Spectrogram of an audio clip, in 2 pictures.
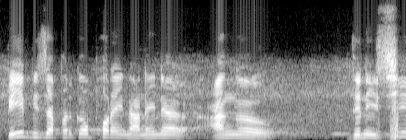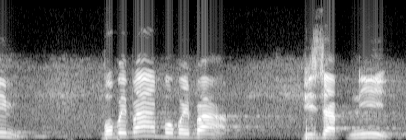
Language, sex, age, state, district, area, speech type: Bodo, male, 60+, Assam, Chirang, urban, spontaneous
